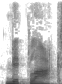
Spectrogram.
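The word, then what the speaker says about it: Miqlat: Did I pronounce it? M- Miklak. Miklak. See, there she goes.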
